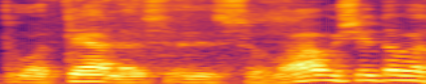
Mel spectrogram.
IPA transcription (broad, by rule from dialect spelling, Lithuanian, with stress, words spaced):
plˠoːtʲˈkʲæːlʲɛs sʊˈlˠɐʊʒʲiːdɐʋɐ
